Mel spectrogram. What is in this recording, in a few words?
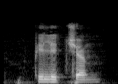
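"пилитчӧм", Komi, male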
